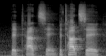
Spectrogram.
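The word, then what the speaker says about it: Bitadze: Ronald Jones says, I'm thinking about going back to Samson if Bitaz, how do you say his name? Bitatse sits tonight, Chris.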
